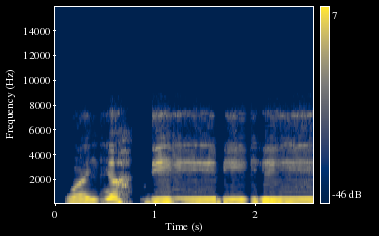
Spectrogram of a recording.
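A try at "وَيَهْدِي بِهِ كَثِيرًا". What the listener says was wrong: Di-nya kepanjangan, Bu, di-nya. Wayahdi bihi. Nah, sedikit saja, ayo.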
